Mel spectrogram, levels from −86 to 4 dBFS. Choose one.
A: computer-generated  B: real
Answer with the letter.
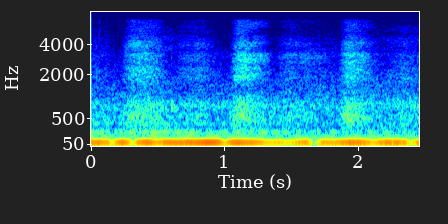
B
